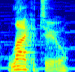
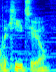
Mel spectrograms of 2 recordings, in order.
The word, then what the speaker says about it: Lakitu: what it is, and they say in Mario Maker Lakitu, not Lakitu. So I think officially that is the pronunciation.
